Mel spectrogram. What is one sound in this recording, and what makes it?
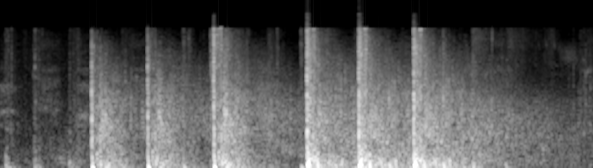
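Gunshots fire in quick bursts, each one booming and echoing away.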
